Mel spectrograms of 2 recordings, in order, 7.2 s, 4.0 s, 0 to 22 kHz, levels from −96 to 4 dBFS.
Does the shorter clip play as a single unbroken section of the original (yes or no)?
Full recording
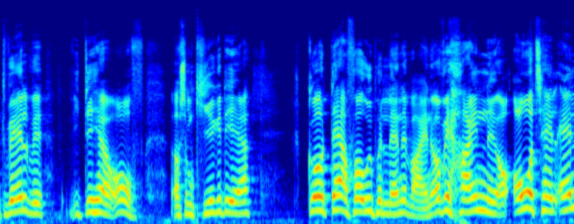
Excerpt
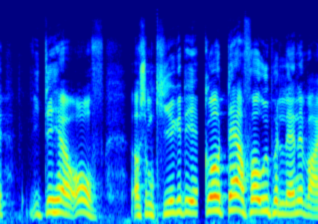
no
